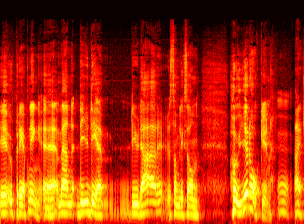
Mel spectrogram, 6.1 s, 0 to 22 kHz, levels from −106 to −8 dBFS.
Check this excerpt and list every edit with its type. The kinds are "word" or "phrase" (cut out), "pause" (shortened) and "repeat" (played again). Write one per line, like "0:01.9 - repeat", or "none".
none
